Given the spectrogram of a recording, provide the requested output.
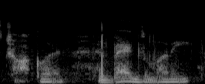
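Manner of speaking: usual speaking voice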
